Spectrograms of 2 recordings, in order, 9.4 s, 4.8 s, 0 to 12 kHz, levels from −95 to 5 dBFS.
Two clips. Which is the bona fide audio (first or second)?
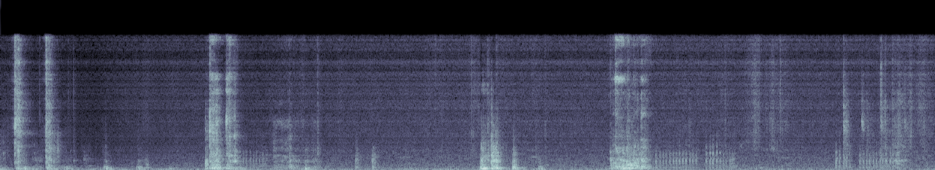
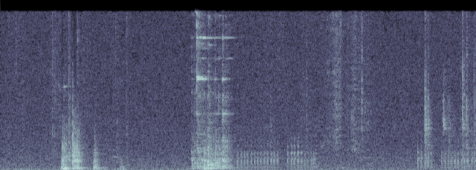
second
